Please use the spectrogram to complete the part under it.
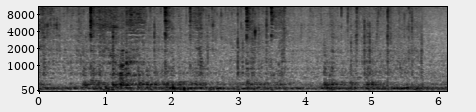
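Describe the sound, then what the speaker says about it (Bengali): Salted food frying and being stirred in a pan, a loud, close sizzle with scraping stir strokes and bursts of crackle throughout, no voices. "এটাকে একটু লাল করে ভাজবো।"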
